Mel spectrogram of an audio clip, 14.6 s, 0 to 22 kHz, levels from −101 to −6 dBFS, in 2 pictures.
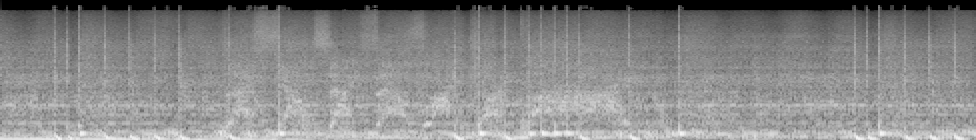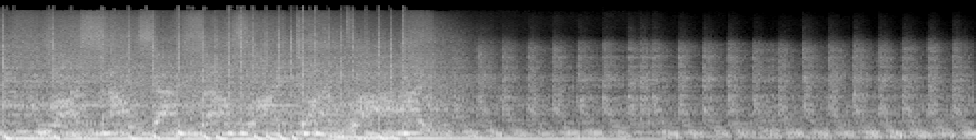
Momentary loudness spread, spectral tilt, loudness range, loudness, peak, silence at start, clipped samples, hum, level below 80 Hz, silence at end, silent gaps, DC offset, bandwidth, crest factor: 13 LU; -5 dB/octave; 10 LU; -20 LUFS; -6 dBFS; 0 s; under 0.1%; none; -24 dBFS; 0 s; none; under 0.1%; 18 kHz; 12 dB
